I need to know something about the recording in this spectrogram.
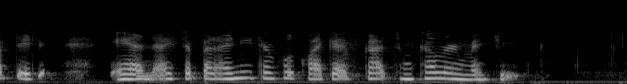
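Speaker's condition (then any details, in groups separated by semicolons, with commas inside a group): Cerebral palsy; able to talk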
